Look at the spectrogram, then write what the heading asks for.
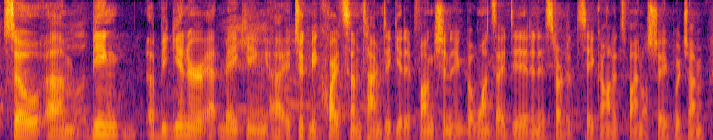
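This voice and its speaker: A man giving a business pitch on stage through a microphone, halting and repeating words as he addresses a live audience. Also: flat delivery. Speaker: entrepreneur pitching a product.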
